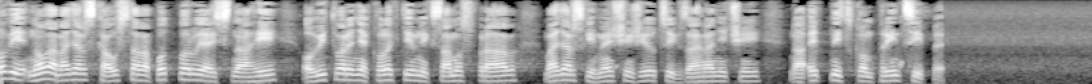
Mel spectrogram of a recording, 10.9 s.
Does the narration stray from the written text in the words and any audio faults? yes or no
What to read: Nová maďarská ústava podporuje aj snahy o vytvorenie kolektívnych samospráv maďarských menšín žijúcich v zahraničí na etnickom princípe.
no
